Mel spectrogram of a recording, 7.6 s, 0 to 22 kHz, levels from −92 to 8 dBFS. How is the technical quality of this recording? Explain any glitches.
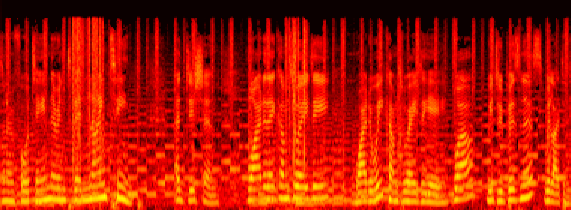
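The recording has two bursts of cable scratch noise, at 0.91 to 1.36 s and 3.77 to 4.05 s. A moved cable or connector likely had rapidly changing contact resistance, adding dense, uneven scratching nearly as loud as the sound itself.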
